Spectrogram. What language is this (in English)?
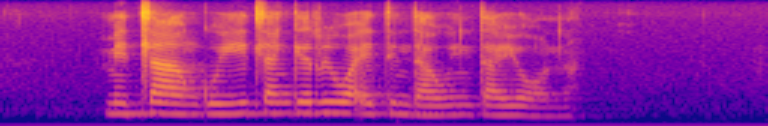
Tsonga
